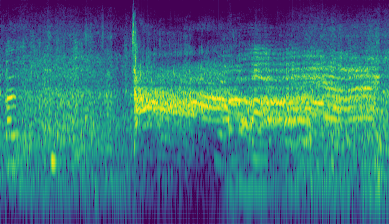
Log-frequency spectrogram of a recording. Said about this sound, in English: Hey, you gotta stop screaming.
